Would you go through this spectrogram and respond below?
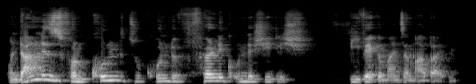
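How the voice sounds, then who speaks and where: A man's voice: medium pitch, sing-song, normal speed. Man, Hessian accent, middle-aged, earnest, explains by examples, podcast guest. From Hesse, Germany. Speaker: podcast guest, IT security coach. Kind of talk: casual podcast conversation.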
